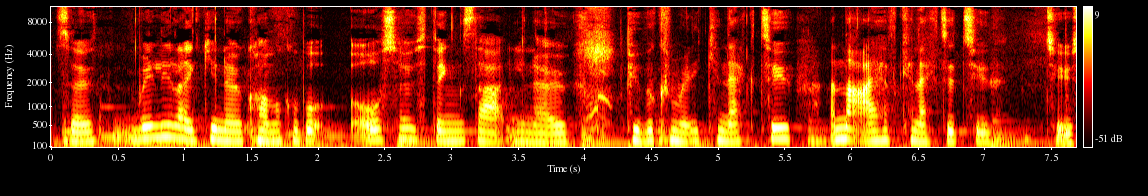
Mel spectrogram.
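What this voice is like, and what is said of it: Scouse accent. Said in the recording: “my Scouse accent”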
